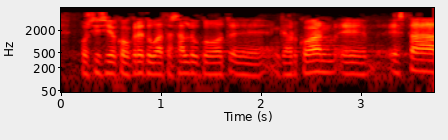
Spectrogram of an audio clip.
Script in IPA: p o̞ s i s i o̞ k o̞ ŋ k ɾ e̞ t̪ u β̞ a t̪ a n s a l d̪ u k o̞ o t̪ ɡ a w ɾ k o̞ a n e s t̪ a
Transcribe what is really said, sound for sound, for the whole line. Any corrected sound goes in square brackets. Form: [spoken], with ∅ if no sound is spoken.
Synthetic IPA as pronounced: p o̞ s i s i o̞ k o̞ ŋ k ɾ e̞ t̪ u β̞ a t̪ a [∅] s a l d̪ u k o̞ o t̪ ɡ a w ɾ k o̞ a n e s t̪ a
